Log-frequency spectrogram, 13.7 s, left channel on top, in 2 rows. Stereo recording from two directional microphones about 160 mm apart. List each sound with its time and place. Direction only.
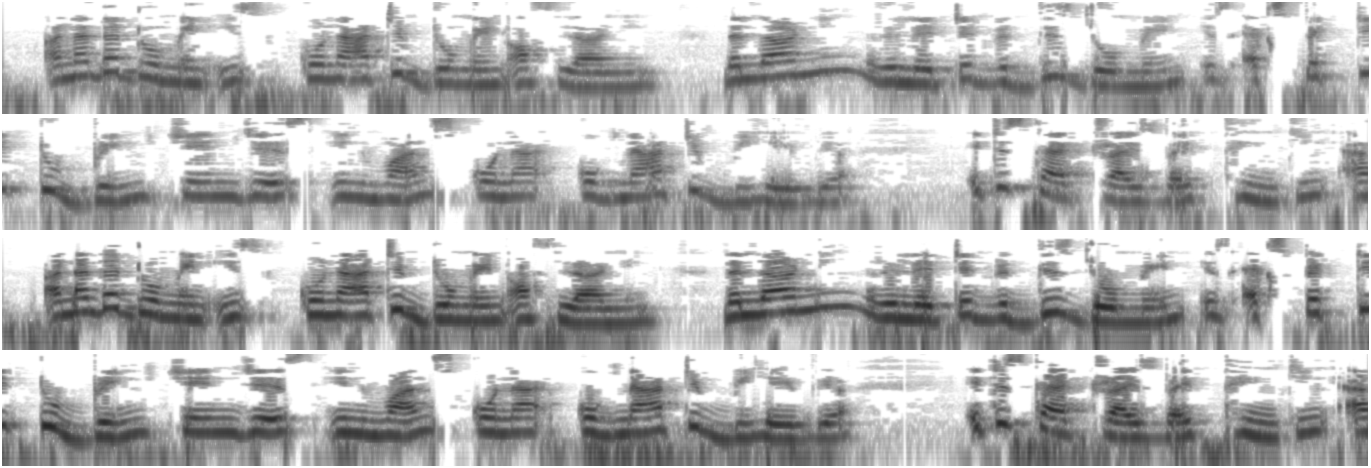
0.2 s a woman's voice: 25° right (ahead or behind)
